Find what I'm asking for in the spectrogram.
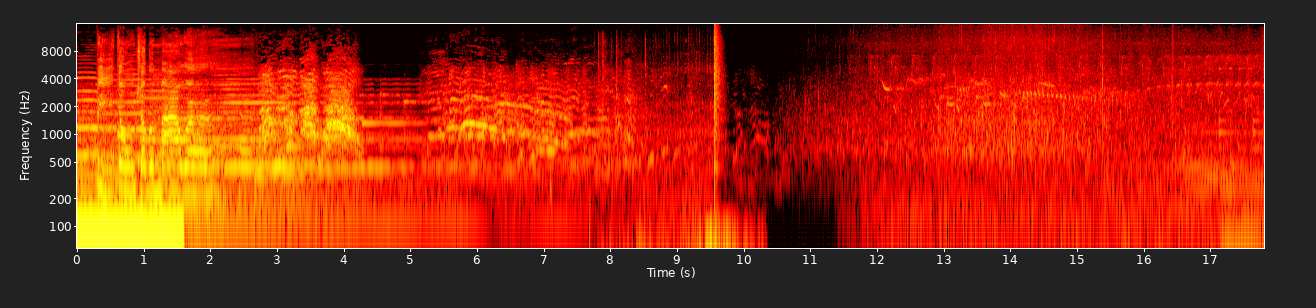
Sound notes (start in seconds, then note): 6.7 group laughing; 9.4 film clicking; 11.7 birds tweeting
